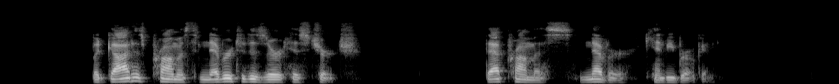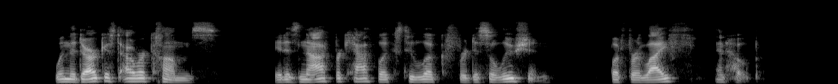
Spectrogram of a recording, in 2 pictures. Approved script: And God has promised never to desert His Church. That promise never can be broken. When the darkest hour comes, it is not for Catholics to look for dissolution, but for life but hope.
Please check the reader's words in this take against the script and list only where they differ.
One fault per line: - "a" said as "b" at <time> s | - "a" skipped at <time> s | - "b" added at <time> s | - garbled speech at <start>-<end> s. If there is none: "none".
- "And" said as "But" at 0.9 s
- "but" said as "and" at 15.5 s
